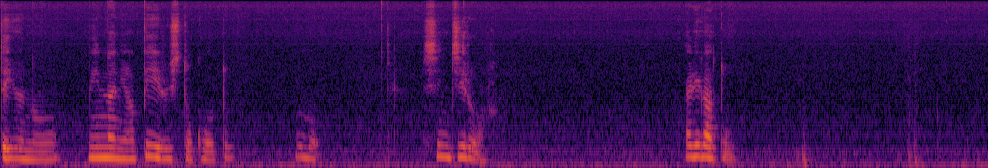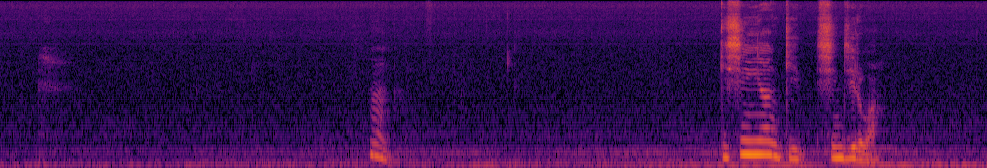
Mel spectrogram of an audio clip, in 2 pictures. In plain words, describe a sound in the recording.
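A young woman speaks softly and close by, in short bursts with pauses.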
